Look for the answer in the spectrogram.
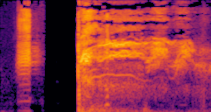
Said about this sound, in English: Yes, the whole time they're going to be listening, like, what the fuck is that duck? What is that? That's our new mascot.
